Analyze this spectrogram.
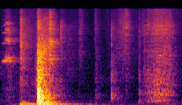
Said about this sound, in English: Let me shut my door because my cat is walking down the hallway. I can literally hear her little baby nails. Hi, Abby. No. Hold on. Let me close the door.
